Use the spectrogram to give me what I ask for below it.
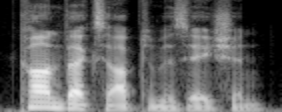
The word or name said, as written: Convex optimization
